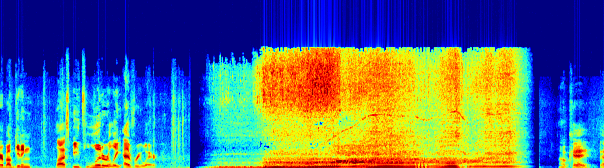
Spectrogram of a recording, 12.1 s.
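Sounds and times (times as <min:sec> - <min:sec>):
vehicle engine revving: 0:04.0 - 0:10.7.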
